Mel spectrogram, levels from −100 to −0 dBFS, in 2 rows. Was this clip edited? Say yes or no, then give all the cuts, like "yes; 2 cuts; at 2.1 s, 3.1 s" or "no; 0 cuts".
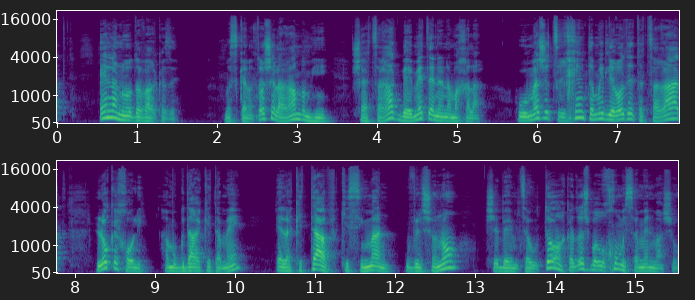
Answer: yes; 1 cut; at 13.1 s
